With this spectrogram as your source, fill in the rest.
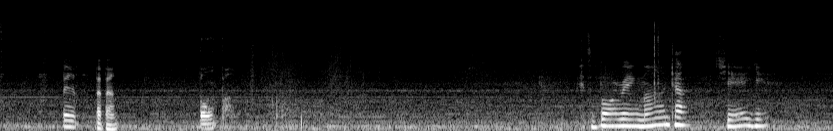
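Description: A man speaks in short, calm phrases close by.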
